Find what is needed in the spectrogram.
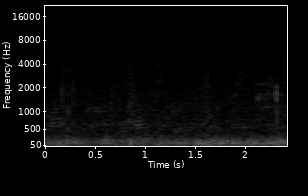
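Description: Faint outdoor ambience: a steady low rumble with distant, indistinct voices.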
